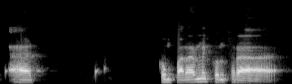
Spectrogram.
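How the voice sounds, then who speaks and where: Low, creaky man, hesitant. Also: animated, extremely slow. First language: Spanish. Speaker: interview guest, migrant children's advocate. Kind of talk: casual, earnest interview answers. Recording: slightly dull, lo-fi sound.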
